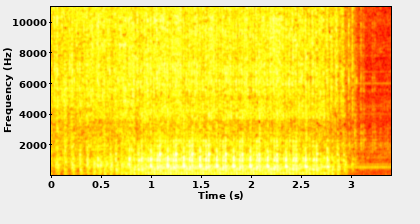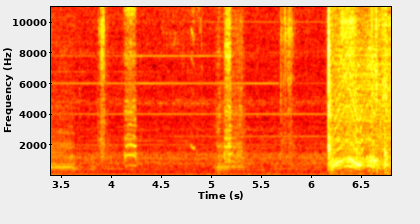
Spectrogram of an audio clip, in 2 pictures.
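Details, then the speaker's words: 2014 Mercedes GL350 3.0 L diesel with a crank-no-start complaint, cranked on a battery charger with starting fluid sprayed in. It catches and runs rough and uneven for about three seconds, then stalls. Fuel delivery is doubted as the cause, since it still dies with starting fluid. "Interesting. It almost started and then now it would try again. Try it. I'm going to try to keep it running with the starting fluid."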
